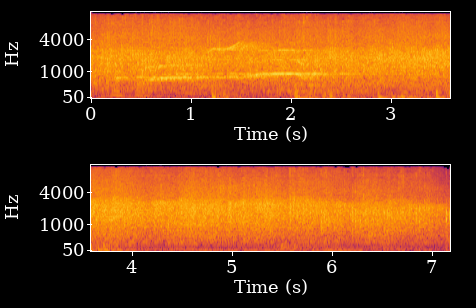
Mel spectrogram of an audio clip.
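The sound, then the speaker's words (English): Audience applause welcomes a guest speaker at a North London church gathering: a dense, steady wash of clapping that stays loud for about seven seconds and eases slightly near the end. “it's an absolute privilege to ask you to give a warm welcome, a good North London welcome to Andrew.”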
